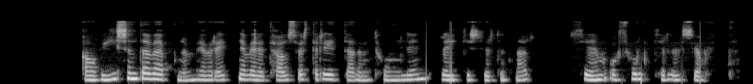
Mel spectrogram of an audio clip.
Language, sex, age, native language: Icelandic, female, 40-49, Icelandic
